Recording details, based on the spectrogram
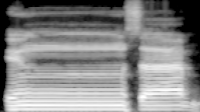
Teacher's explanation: dibaca dengan Ikfa Hakiki dengan dengung dua harakat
